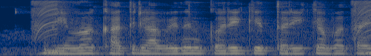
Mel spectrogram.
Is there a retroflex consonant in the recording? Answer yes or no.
no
